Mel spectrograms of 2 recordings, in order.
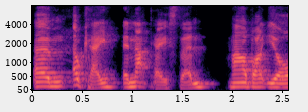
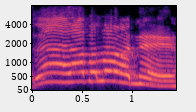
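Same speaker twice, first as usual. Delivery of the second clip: very high put-on Italian accent, one word drawn out; 3 dB louder than usual. Calling out the other speaker's surname to show how it sounds, Italian accent. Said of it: "would sound amazing in an Italian accent".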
